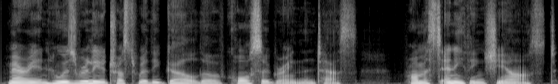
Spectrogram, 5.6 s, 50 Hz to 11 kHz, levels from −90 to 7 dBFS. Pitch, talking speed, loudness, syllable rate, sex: 190 Hz, 185 wpm, -17 LUFS, 5.4 syllables/s, female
